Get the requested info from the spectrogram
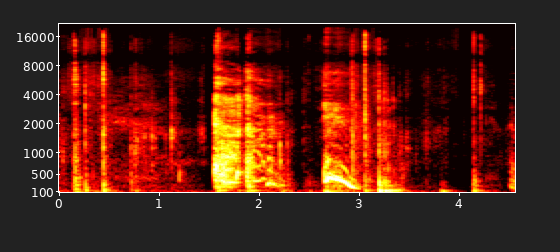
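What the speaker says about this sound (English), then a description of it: "Her coughs are terrible" A woman coughs in several harsh, strained bursts, separated by short pauses and quieter breathing.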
